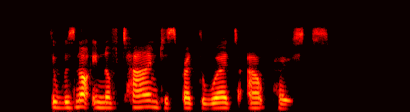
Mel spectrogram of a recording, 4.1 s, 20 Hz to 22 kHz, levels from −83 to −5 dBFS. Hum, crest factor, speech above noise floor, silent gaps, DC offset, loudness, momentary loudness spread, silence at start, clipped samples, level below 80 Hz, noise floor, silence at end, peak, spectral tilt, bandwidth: none; 22 dB; 50 dB; none; under 0.1%; -36 LUFS; 11 LU; 0.5 s; under 0.1%; -86 dBFS; -86 dBFS; 0.85 s; -16 dBFS; -3 dB/octave; 8.4 kHz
